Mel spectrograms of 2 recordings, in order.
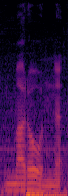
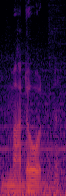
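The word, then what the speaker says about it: Marònna: Notice how it's maron and not madon. That's because in Neapolitan the d sound between vowels can become a that's an alvola tap.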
